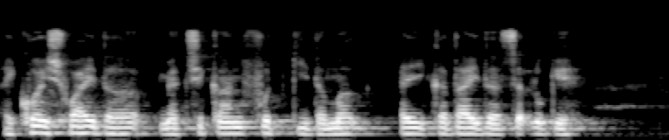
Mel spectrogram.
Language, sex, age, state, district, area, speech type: Manipuri, male, 18-30, Manipur, Thoubal, rural, read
